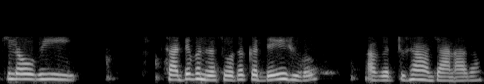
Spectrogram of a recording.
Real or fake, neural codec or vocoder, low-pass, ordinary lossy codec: fake; vocoder, 44.1 kHz, 80 mel bands, Vocos; 3.6 kHz; none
